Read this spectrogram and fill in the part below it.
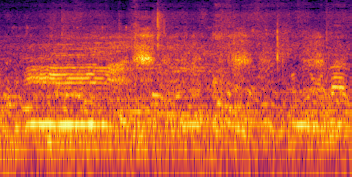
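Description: Madura racing bulls at a karapan sapi race in Pamekasan low and moo loudly, a long drawn-out call followed by shorter ones over a busy outdoor crowd murmur with people talking nearby.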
